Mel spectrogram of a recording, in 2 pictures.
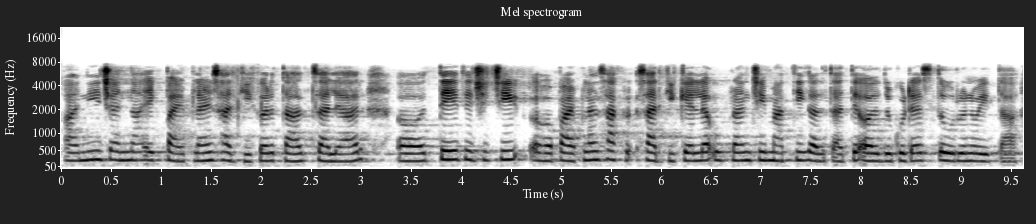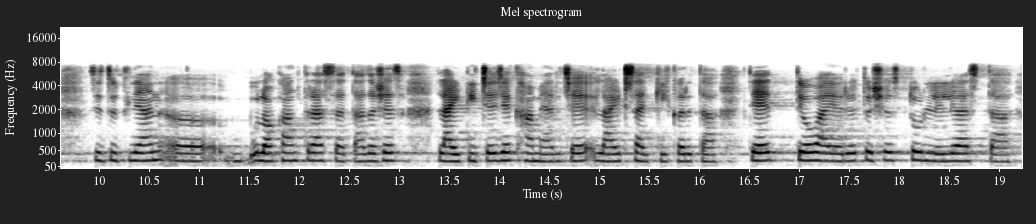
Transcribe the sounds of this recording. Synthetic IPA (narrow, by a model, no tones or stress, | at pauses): aɽ̃id͡ʑɛnːaek̚paiplainsaɾkiːkəɾt̪at̪̚d͡zaljaɾ | t̪et̪ed͡ʑit͡ɕipajplanasaɾkiːkeljaʔupɾãnt̪d͡ʑimat̪iːɡʱalt̪at̪ːeʔəɾd̪ʱukuʈjat͡st̪əwɾuːnʋejt̪a̰ | d͡zid̪ut̪ljan | lɔkãŋk̚t̪ɾasd͡zat̪at̪əɕet͡s | lajʈit͡ɕed͡ʑekʰamjaɾd͡ʑelaiʈsaɾkiːkəɾt̪a | t̪et̪jɔʋajəɾət̪əɕet͡st̪oɽleleəst̪a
